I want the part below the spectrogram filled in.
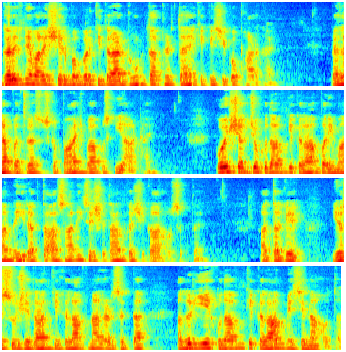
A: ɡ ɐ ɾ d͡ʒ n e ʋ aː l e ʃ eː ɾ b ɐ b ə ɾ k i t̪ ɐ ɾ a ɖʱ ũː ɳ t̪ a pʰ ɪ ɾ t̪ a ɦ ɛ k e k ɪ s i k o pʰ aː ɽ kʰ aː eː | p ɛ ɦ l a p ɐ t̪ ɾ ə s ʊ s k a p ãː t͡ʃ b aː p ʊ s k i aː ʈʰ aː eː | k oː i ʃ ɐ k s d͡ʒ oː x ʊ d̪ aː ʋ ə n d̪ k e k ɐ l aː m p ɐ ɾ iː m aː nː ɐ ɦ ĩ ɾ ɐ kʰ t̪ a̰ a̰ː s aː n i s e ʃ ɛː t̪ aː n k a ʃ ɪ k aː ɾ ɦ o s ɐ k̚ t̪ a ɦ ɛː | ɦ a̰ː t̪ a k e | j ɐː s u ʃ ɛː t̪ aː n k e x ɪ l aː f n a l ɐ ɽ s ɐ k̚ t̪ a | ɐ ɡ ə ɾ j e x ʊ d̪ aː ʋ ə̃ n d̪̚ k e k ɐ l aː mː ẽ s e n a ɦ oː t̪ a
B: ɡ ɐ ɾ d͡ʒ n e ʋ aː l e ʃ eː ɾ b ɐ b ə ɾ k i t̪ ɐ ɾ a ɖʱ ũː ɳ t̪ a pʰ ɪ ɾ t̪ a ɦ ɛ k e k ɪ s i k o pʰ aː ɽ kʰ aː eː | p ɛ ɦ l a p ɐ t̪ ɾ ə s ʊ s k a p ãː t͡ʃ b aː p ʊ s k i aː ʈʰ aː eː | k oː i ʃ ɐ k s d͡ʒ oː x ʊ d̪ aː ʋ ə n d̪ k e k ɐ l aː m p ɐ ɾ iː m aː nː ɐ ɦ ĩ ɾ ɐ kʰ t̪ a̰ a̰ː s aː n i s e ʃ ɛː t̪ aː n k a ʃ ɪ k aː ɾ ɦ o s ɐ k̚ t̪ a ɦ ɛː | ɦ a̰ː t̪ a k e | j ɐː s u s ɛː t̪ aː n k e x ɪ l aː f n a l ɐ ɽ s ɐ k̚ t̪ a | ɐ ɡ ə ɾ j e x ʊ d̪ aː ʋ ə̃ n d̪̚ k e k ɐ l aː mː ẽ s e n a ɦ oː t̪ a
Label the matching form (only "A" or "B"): A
